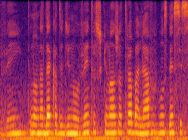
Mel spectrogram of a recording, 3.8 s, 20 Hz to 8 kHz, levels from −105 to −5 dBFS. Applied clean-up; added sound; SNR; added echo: none; Gull, seagull; 19 dB; none.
